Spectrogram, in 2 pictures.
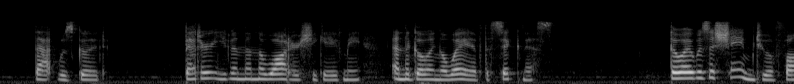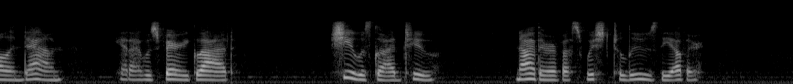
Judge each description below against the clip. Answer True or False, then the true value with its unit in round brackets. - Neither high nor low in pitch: False (220 Hz)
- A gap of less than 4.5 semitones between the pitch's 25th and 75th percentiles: True (2.8 semitones)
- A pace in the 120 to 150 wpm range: False (160 wpm)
